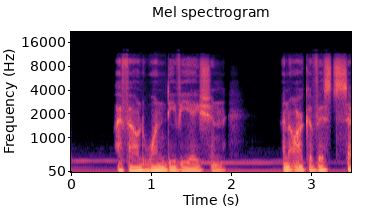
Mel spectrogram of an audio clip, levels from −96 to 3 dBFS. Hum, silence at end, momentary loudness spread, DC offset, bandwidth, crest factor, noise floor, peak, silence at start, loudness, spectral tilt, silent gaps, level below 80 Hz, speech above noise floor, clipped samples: none; 0 s; 11 LU; under 0.1%; 11 kHz; 14 dB; -45 dBFS; -6 dBFS; 0.55 s; -19 LUFS; -4.5 dB/octave; none; -26 dBFS; 27 dB; under 0.1%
